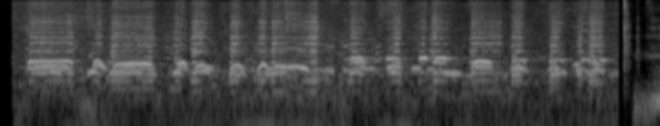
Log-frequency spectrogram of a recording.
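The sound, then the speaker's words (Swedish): An ensemble of clay whistles (lergök), the clay whistle orchestra of Ängelholm, plays together, a dense, warbling chorus of bright, fluttering tones with shifting pitches, continuous and loud throughout before cutting off abruptly near the end. “De har till och med en lergöksorkester.”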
